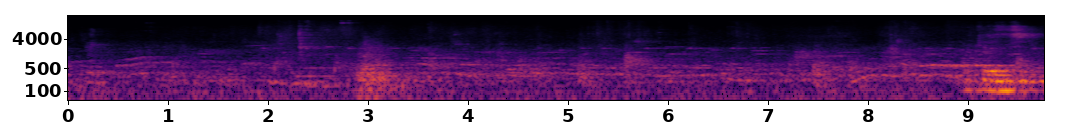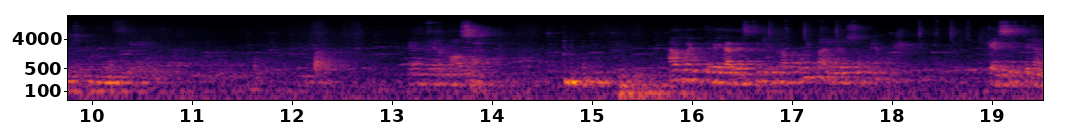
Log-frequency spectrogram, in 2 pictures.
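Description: An elderly man speaks calmly into a microphone over loudspeakers in an echoing room.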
